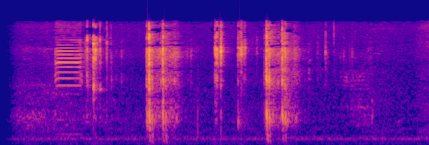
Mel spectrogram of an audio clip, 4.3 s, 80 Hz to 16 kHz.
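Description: A shot-timer beep, then a Beretta 92X open-division race pistol firing a pair of quick shots, a pause of about a second for a reload, and a second pair: a two-reload-two drill.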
